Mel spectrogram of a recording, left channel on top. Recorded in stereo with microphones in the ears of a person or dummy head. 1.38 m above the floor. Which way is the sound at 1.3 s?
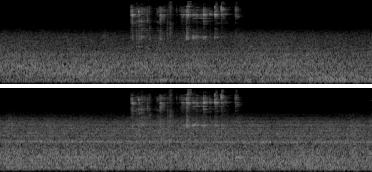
10° left (ahead or behind).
